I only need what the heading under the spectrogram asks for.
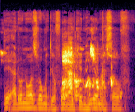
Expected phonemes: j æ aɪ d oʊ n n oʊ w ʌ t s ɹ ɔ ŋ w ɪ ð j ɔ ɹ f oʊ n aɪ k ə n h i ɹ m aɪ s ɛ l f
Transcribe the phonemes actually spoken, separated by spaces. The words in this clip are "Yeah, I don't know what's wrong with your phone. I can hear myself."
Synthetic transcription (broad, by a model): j aɪ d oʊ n n oʊ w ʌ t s ɹ ɔ ŋ w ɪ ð j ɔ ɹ f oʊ aɪ k ə n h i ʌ m aɪ s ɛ l f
